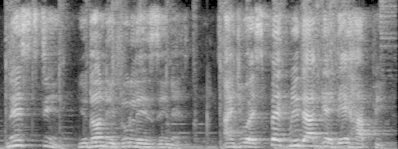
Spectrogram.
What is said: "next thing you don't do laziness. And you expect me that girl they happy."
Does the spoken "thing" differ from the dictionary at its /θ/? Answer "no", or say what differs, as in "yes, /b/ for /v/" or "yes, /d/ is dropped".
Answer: yes, /t/ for /θ/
